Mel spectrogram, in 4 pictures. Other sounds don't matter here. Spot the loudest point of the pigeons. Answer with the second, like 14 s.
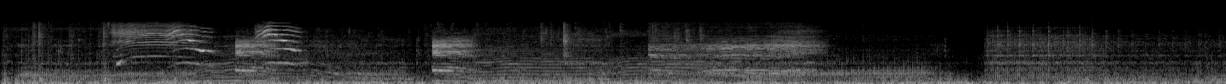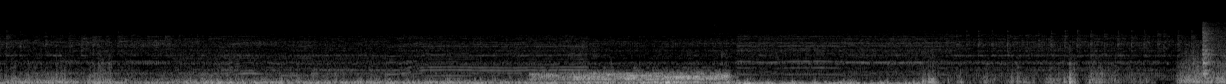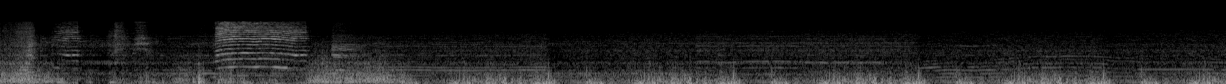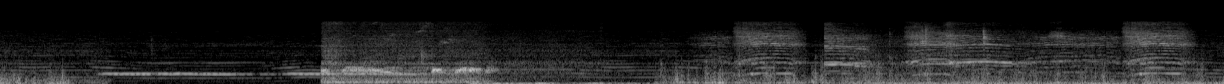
41 s.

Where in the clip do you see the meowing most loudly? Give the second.
3 s.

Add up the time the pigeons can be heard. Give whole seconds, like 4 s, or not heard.
7 s.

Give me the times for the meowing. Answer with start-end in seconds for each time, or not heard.
1.1-3.0, 24.2-24.9, 45.6-46.7.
